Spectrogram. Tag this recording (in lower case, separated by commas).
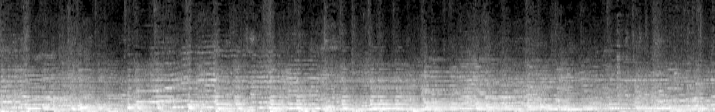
musical instrument, piano, orchestra, wedding music, music, fiddle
